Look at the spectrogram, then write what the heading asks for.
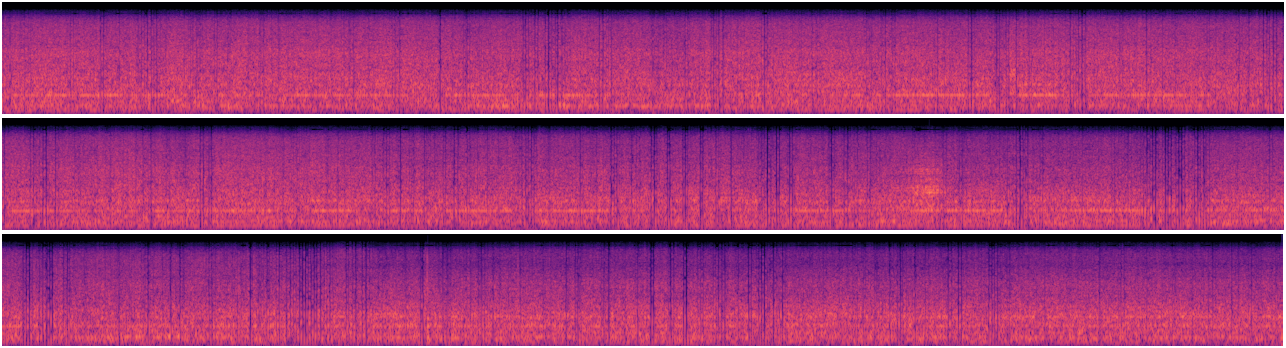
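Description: Steady heavy rain during a thunderstorm, with a constant mid-pitched hum underneath and a single brief click about sixteen seconds in.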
